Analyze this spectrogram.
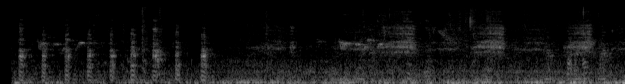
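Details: Ducks giving a run of short, harsh, nasal quacks in quick succession during the first two seconds, then scattered softer calls over a steady low rumble of background noise.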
